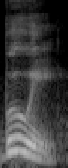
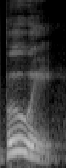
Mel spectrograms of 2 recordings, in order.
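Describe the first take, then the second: Both takes have the same delivery.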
